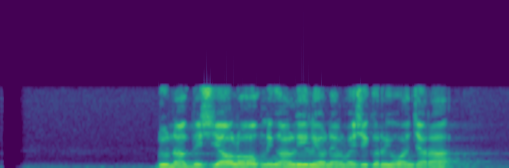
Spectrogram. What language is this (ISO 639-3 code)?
sun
